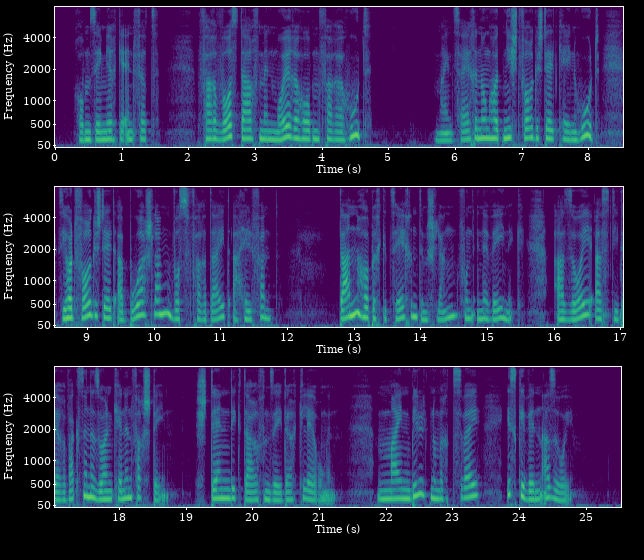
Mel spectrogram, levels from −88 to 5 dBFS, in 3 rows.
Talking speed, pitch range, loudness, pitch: 135 wpm, 175-215 Hz, -27 LUFS, 185 Hz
